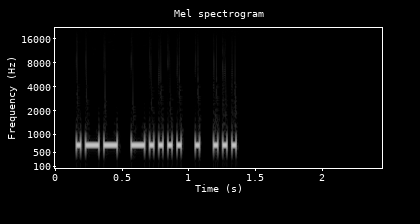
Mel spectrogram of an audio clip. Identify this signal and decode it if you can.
Morse code, heard as a keyed tone, about 36 wpm, 700 Hz. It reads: W6ES
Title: Four Challenging Letter-Number Combinations 35wpm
